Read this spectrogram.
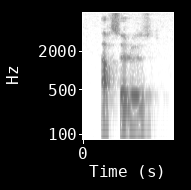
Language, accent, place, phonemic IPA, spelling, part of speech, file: French, France, Lyon, /aʁ.sə.løz/, harceleuse, noun, LL-Q150 (fra)-harceleuse.wav
- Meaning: female equivalent of harceleur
